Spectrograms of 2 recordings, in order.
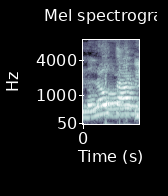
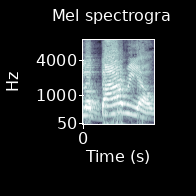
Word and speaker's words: Lothario: Is it Lothario? Lothario, because it's Lothario.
